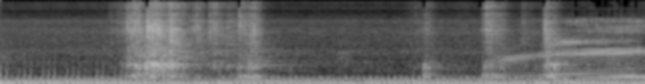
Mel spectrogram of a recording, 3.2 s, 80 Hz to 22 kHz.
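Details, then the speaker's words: 2011 Camry with broken exhaust, engine revving: very loud, deep, blatting rumble like an open pipe, swelling with revs. Flex pipe was seen leaking and owner assumes it is cut. "much she's loud okay she sounds like a scatty sounds like a scatty with the scit pipe you know what I'm saying"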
